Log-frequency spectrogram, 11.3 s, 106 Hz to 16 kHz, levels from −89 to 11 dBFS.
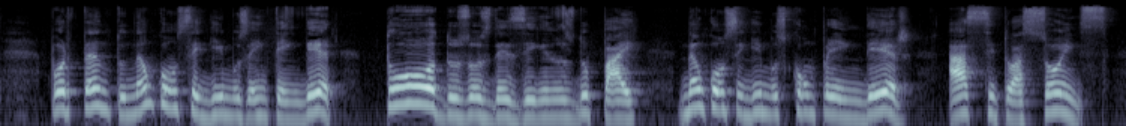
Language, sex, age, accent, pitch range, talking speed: Portuguese, female, 50-69, Brazilian, 145-200 Hz, 75 wpm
